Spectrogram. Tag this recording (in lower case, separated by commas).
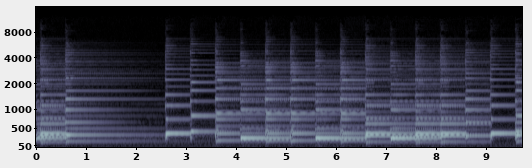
strum, music, guitar, plucked string instrument, musical instrument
